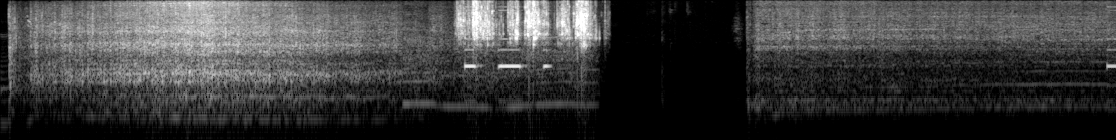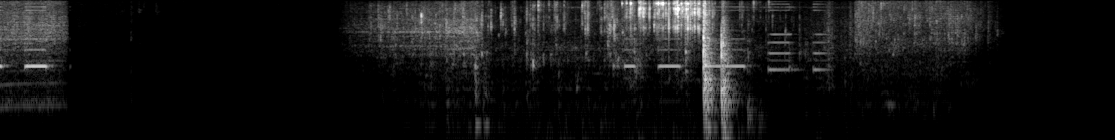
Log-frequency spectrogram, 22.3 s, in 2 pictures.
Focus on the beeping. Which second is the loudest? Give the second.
5 s.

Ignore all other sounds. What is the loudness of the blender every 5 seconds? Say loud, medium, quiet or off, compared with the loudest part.
loud, quiet, quiet, off, off.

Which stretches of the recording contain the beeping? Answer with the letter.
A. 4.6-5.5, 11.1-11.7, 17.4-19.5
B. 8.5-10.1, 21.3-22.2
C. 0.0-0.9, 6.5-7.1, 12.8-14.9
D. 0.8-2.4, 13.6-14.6
A.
